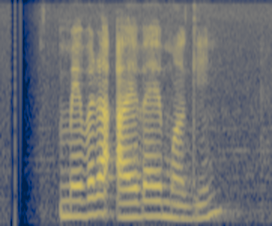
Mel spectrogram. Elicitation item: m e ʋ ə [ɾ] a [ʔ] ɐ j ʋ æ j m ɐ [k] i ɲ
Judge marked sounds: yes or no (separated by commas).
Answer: yes, yes, no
